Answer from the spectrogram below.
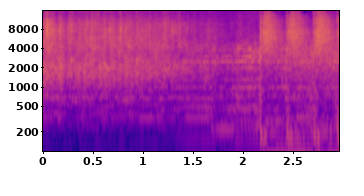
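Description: An audience at a Welcome to Manny's event claps and applauds steadily for Kara Swisher and Ezra Klein as a dense wash of sound, and a pulsing, rhythmic low beat joins in for the final second.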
